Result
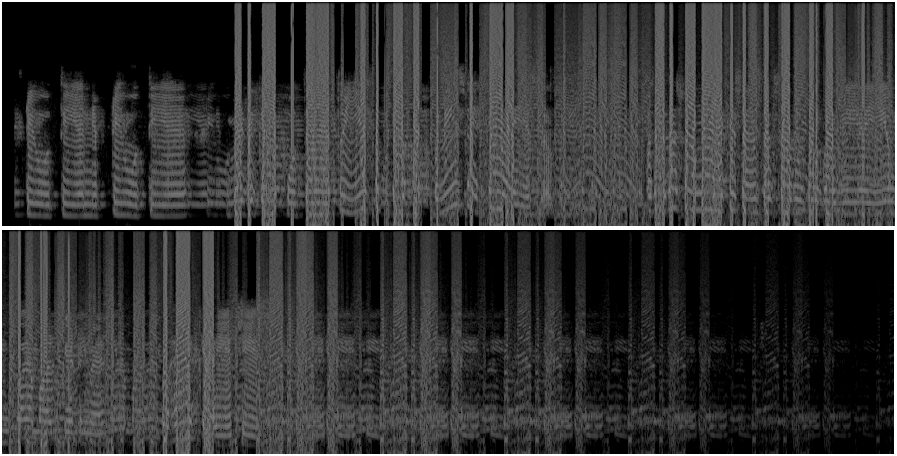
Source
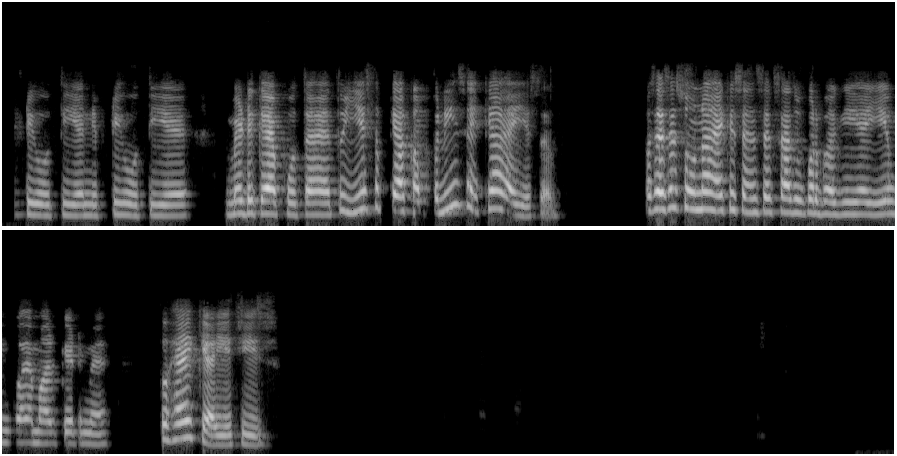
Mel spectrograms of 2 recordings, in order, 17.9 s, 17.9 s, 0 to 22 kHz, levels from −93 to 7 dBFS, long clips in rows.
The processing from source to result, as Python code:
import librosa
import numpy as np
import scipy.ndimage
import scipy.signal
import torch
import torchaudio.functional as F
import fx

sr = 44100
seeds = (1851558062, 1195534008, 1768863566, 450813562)

y = fx.env_lowpass_down(x, sr, base_hz=2400.0, full_db=-15.5)
y = scipy.signal.sosfilt(scipy.signal.butter(4, 500.0, 'highpass', fs=sr, output='sos'), y)
y = fx.dynamic_eq(y, sr, hz=690.0, q=0.77, threshold_db=-32.0, ratio=4.0, max_db=5)
y = (np.mod(10.0 ** (14.0 / 20.0) * y + 1.0, 2.0) - 1.0) / 10.0 ** (14.0 / 20.0)
y = fx.echo_swing(y, sr, ms=1240, ratio=3, feedback_pct=46, wet_db=-22.5)
y = fx.spectral_comp(y, sr, ratio=4.0)
y = F.gain(torch.from_numpy(y), 5.0).numpy()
